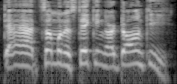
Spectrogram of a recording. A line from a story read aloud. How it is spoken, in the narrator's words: shouted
